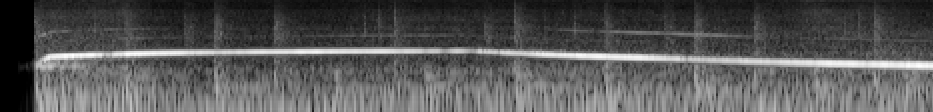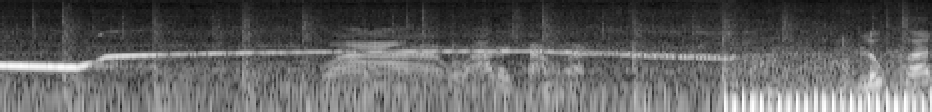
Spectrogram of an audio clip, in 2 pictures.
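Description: An ambulance siren wails close by, rising and falling.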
